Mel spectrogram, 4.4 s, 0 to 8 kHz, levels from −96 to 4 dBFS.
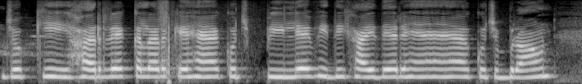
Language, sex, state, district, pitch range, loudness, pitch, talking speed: Hindi, female, Jharkhand, Garhwa, 265-280 Hz, -15 LUFS, 270 Hz, 220 wpm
